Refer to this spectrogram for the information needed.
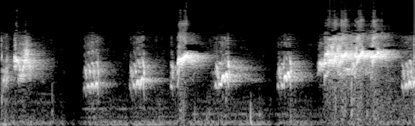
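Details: Red-whiskered bulbul kept as a decoy, delivering separate two-part whistled notes in quick succession, then ending on a long harsh, grating ché burst.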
